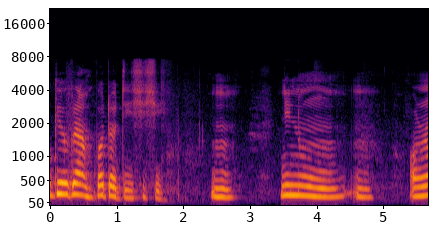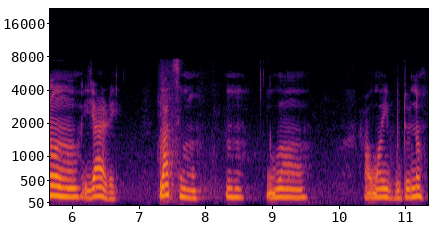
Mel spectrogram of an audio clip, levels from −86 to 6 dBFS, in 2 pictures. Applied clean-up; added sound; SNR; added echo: none; none; none; none.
